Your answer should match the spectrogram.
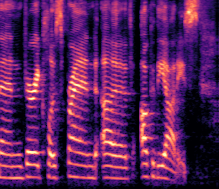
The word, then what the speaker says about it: Alcibiades: Socrates had been the lover and then very close friend of Alcibiades. Alcibiades, if you use a more Latinized pronunciation, I think you say it Alcibiades.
